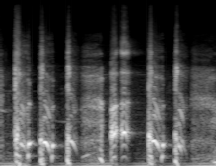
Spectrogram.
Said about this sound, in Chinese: 一一直咳嗽，让我没办法好好说话。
